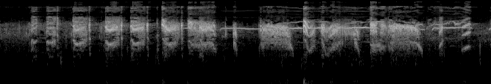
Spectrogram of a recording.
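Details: Calls of young swiftlets, used to attract swiftlets to roost: continuous high, rasping chatter of overlapping buzzy notes, with a thin whistled tone threading through the middle.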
